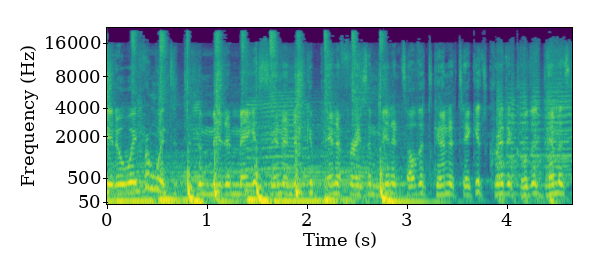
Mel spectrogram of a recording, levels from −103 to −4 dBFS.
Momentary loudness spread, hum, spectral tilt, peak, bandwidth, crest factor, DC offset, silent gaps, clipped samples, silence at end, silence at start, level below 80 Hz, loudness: 8 LU; none; -5.5 dB/octave; 0 dBFS; over 20 kHz; 12 dB; under 0.1%; none; under 0.1%; 0 s; 0 s; -18 dBFS; -13 LUFS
